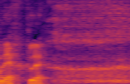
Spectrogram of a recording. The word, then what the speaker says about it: Knechtle: Am I saying it right? Yeah, it's alright. Knechtle.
